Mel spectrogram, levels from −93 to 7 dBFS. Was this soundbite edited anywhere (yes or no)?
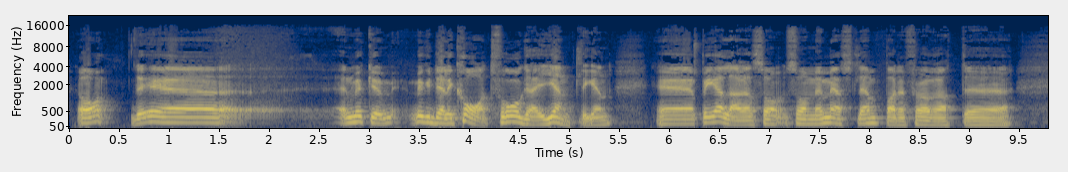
yes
